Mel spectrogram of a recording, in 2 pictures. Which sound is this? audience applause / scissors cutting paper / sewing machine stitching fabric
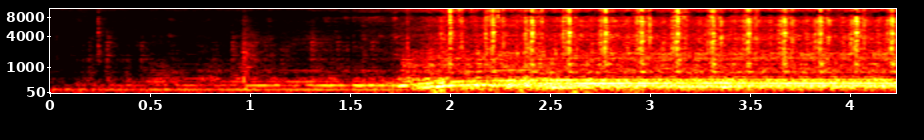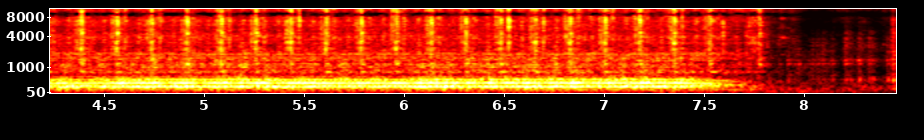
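sewing machine stitching fabric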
